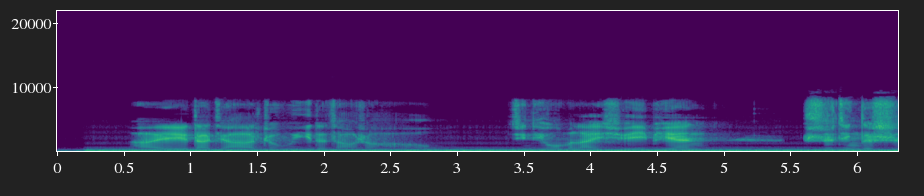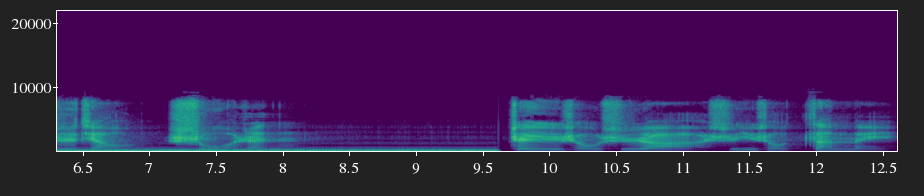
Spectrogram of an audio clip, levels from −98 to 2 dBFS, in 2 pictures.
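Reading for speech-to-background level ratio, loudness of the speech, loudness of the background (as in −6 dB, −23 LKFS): 5.0 dB, −31.5 LKFS, −36.5 LKFS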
